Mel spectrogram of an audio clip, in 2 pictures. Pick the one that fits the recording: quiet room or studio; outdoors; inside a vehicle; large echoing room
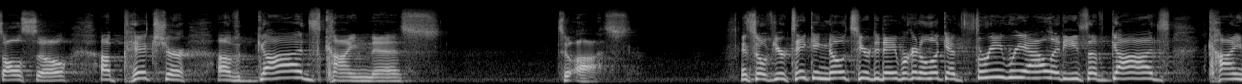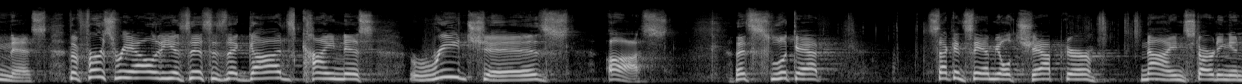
large echoing room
